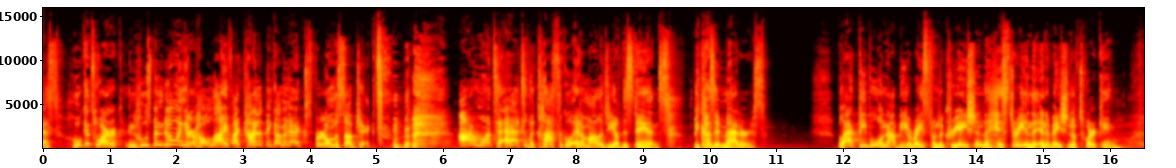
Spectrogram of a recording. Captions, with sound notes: who can twerk and who's been doing it her whole life, I kind of think I'm an expert on the subject. (chuckles) I want to add to the classical etymology of this dance because it matters. Black people will not be erased from the creation, the history and the innovation of twerking.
